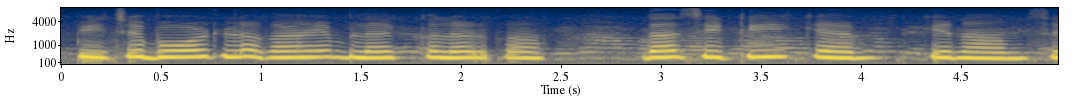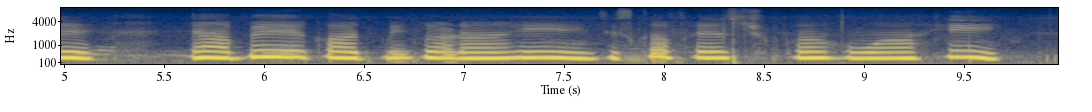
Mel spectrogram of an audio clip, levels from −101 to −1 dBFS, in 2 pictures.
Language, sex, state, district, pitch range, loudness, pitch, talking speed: Hindi, female, Madhya Pradesh, Bhopal, 290-325 Hz, -14 LUFS, 300 Hz, 145 wpm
